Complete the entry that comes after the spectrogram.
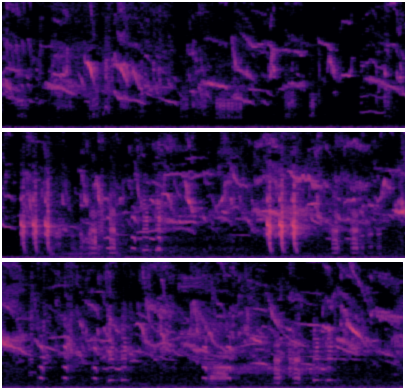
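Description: Several birds calling: a mix of high chirps and whistles, with short rattling bursts of rapid clicks several times.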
